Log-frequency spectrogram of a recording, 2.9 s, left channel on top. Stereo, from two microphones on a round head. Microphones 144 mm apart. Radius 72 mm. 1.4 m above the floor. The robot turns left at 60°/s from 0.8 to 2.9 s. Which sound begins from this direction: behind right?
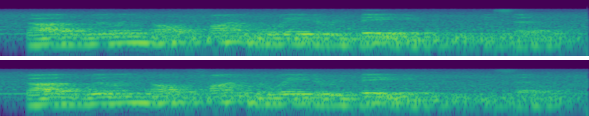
A man speaking, at 0.1 s.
